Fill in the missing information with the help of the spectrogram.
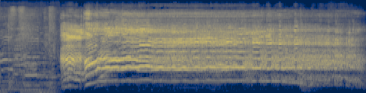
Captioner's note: screaming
